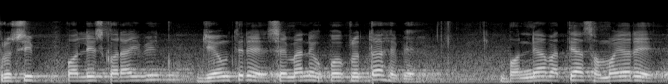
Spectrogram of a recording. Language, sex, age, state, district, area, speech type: Odia, male, 18-30, Odisha, Jajpur, rural, spontaneous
